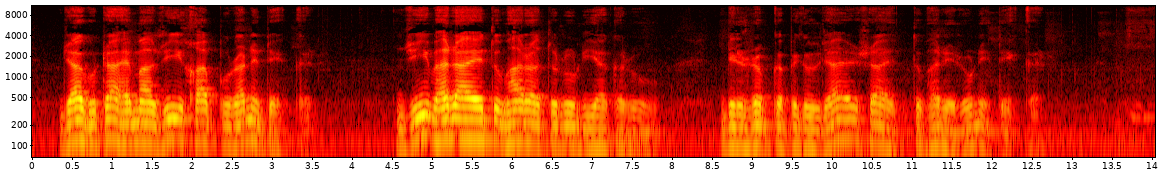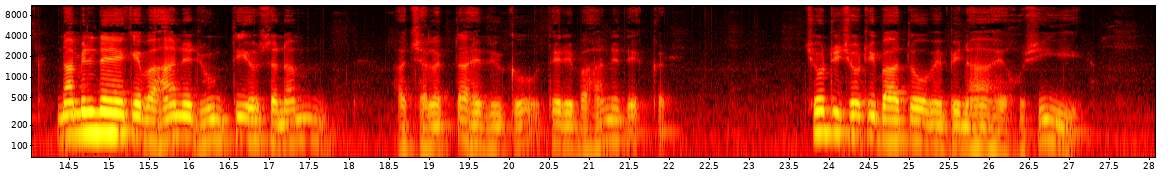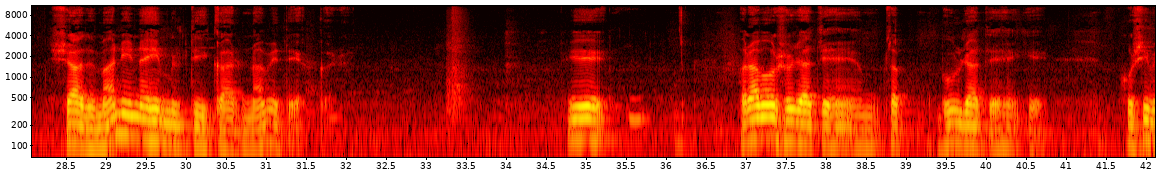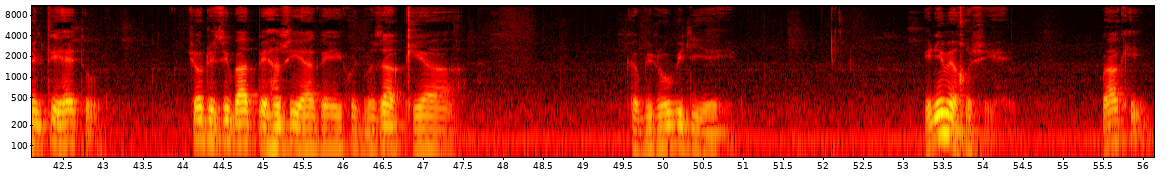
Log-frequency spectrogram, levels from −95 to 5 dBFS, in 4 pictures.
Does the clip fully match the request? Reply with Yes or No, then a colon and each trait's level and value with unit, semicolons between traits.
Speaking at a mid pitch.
No: low, 110 Hz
